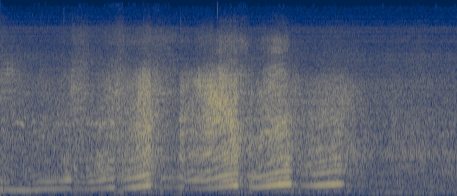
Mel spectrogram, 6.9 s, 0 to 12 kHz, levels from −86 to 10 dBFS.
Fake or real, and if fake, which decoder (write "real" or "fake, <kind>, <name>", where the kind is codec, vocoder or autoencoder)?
real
